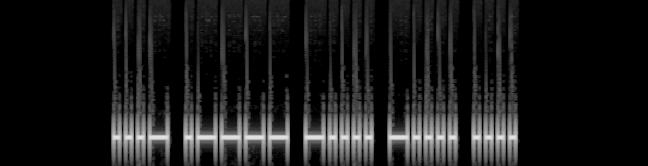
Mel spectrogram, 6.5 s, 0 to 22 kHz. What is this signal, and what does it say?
Morse code, heard as a keyed tone, about 20 wpm, 700 Hz. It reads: V166H
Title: Five Challenging Letter-Number Combinations 20wpm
